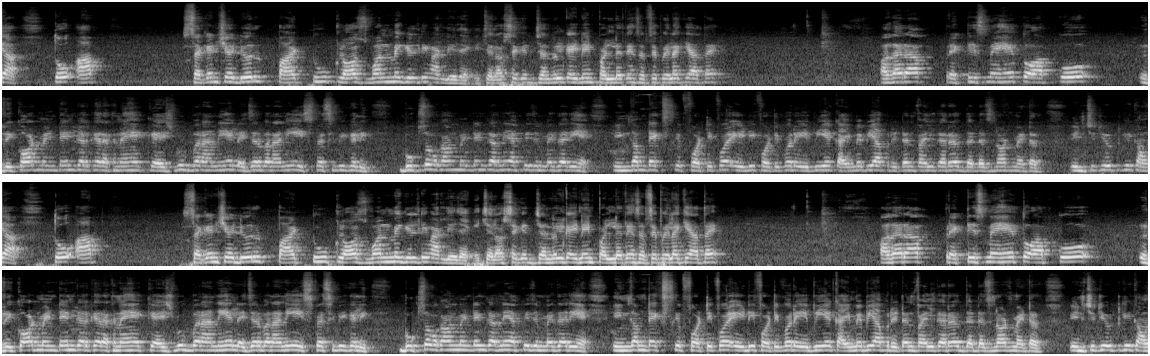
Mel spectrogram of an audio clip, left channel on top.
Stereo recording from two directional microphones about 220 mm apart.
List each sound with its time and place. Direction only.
0.0 s speech: 30° right (ahead or behind)
1.9 s speech: 25° right (ahead or behind)
5.8 s speech: 25° right (ahead or behind)
6.7 s speech: 45° right (ahead or behind)
8.8 s speech: 40° right (ahead or behind)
